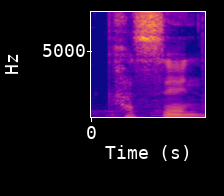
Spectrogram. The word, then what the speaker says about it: 河川: 갓센 하면 하천입니다. 발음에 주의해 주십시오. 하가 카로 발음이 납니다.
